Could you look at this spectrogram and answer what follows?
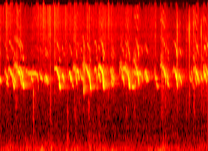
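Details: Group of fifteen-day-old chicks with new feathers on a free-range farm in Kitahiroshima, Japan; steady overlapping high cheeps and short downslurred whistles fill the whole stretch, a soft low hum beneath.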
